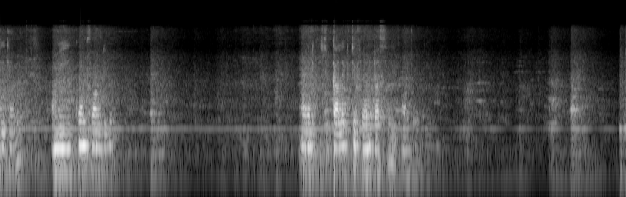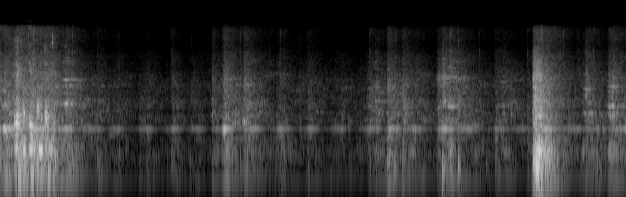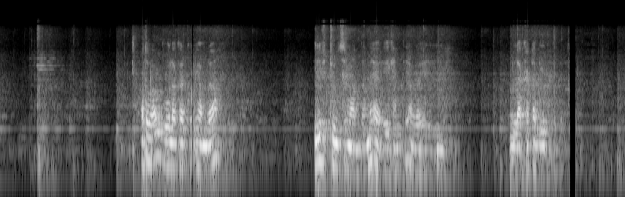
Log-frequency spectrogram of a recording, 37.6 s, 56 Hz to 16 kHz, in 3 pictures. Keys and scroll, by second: 36.0 ctrl+x, 36.4 ctrl+z.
